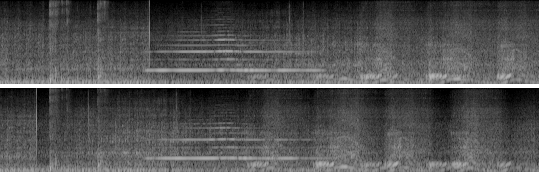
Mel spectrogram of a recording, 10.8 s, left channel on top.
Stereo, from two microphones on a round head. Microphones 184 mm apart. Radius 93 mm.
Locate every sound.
1.0 s footsteps: 15° left (ahead or behind), 0.8 m; by 2.2 s 35° left (ahead or behind), 1.1 m
2.9 s a flute: 25° left (ahead or behind), 1.1 m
